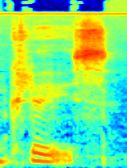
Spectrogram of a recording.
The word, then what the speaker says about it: clues: Ma mère m'avait expliqué il y a longtemps comment prononcer le mot clues en anglais. Un peu comme rue, et pas du tout comme ruée, la prononciation française du Cluedo.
